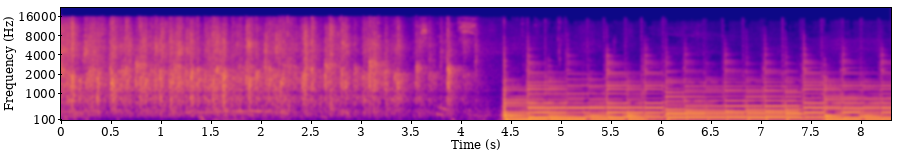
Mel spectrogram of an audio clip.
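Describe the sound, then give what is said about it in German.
A crowd claps and cheers in a dense, steady burst of applause for about four seconds, encouraging performers before their live set, before it cuts off and loud live music abruptly takes over. “würde ich sagen, ermuntern wir sie nochmal mit einem Tosen einen Applaus und freuen uns aufs Live-Set.”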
